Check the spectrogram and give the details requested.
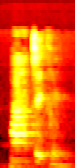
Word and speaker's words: particle: Particle. Particle. Where does it fall? Where does the primary stress fall? On the first syllable. That is pa.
